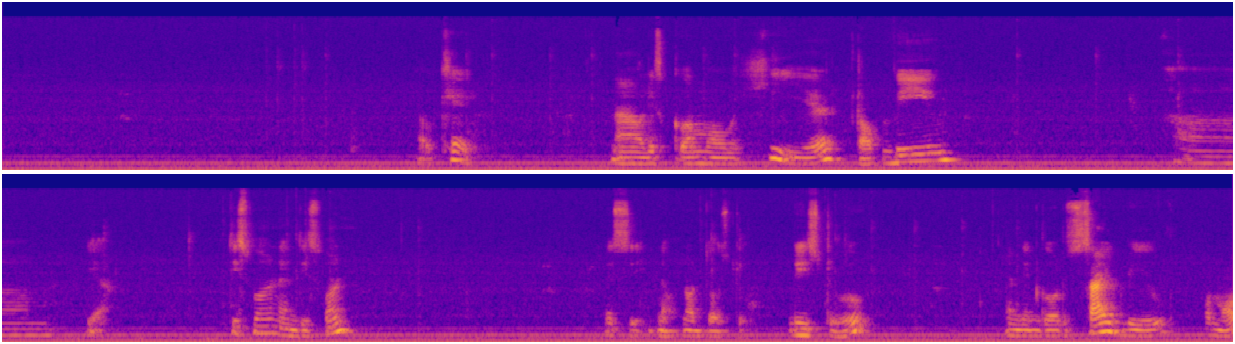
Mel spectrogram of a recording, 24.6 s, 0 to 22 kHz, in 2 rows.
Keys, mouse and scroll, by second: 2.9 click, 3.3-5.7 middle drag, 5.7 scroll down 2, 5.9-7.3 middle drag, 7.3 scroll down 1, 7.4-8.6 middle drag, 8.6 KP_7, 9.4-9.7 scroll up 5, 10.2-11.4 middle drag, 11.4-11.8 scroll up 1, 11.8-13.4 middle drag, 13.4-14.4 scroll up 1, 14.4 scroll up 1, 14.5 shift+click, 15.2 shift+click, 15.6-17.0 middle drag, 17.0 KP_7, 17.8-18.4 scroll down 3, 19.3 click, 20.5 shift+click, 21.1 middle click, 21.6 scroll down 3, 21.9-24.6 middle drag.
